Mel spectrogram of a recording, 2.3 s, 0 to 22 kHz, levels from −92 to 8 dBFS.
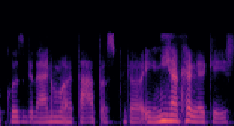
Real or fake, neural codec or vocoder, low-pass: fake; codec, 16 kHz, 1 kbps, X-Codec, HuBERT features, trained on general audio; 7.2 kHz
